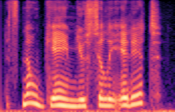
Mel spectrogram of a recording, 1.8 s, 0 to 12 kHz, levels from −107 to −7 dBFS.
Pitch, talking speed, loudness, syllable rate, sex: 220 Hz, 205 wpm, -17 LUFS, 5.2 syllables/s, female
